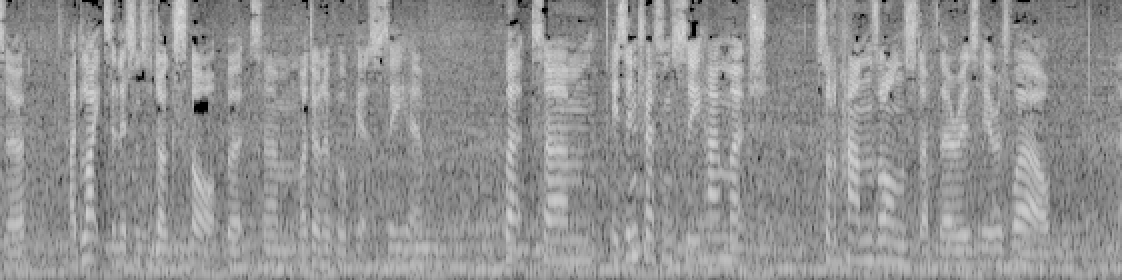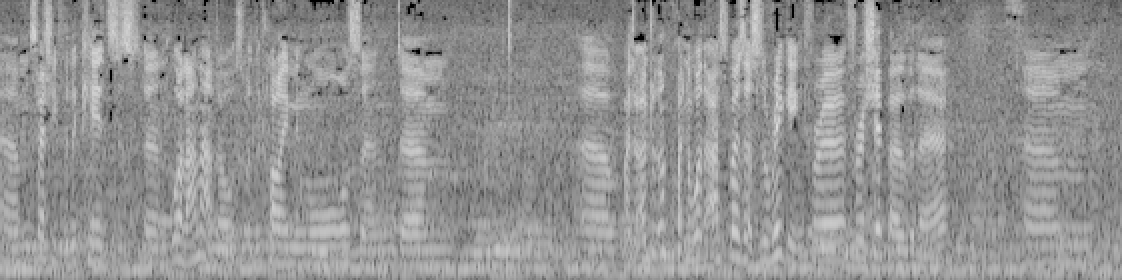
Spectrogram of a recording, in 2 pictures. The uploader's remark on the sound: Back from 2008 OS Outdoors Show at the NEC we sample some of the atmosphere and bring you the finalists from the Alpkit Colab competition plus comments from several folks who visited the show. Give our round up thoughts at the conclusion of the event.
